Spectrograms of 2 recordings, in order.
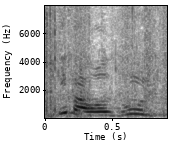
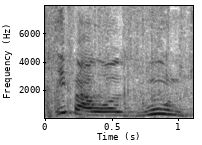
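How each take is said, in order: Both takes have the same delivery.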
